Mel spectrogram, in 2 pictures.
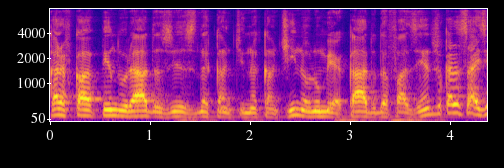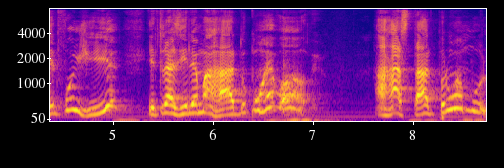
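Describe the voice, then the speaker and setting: A man talks at a very fast pace. His pitch is high and swings very widely. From Brazil, southern Minas Gerais. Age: 60s. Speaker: cattle rancher and veterinarian. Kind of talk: podcast interview.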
